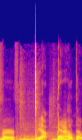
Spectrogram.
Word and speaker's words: Verve: what Verve is it's it's the RV that's what everybody think that it's called but it's actually pronounced Verve yep and I hope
